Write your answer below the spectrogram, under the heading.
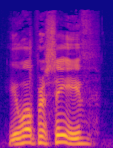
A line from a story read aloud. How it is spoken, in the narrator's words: said Templeton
